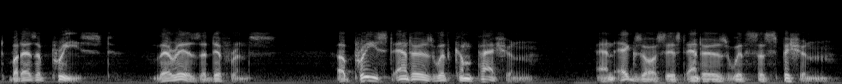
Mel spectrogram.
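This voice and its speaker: Deep-voiced old priest played by an actor, grave and haunted. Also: male voice, phone-quality sound, heavily acted. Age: older. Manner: solemn, measured storytelling. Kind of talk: dramatic scripted horror radio monologue.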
